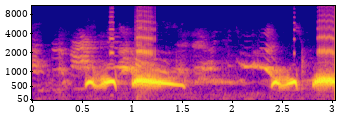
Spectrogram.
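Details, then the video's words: Spotted dove used as a decoy, thổ bầu voice style, cooing to prompt wild doves to coo and come in; two short rolling coos, each followed by a longer drawn-out falling coo, with faint higher tones between. "Chim Cu Mồi, cu gay kich boi nhanh noi gù, giúp bổi gáy nhanh và về cội"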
